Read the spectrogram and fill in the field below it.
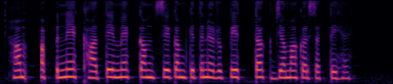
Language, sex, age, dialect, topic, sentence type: Hindi, female, 31-35, Kanauji Braj Bhasha, banking, question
